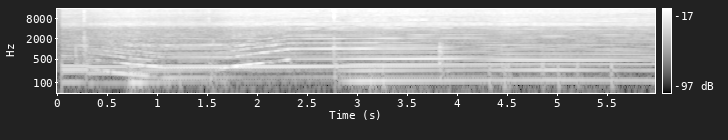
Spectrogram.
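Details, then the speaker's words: Roland JUNO-106 (1984) once warmed up: held chord with gliding pitches broken by scattered crackles and pops, blamed on hardened, conductive epoxy on a failing voice chip. "The JUNO 106 also produces a really cool sound , but after it warms up, it starts to have problems with noise."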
